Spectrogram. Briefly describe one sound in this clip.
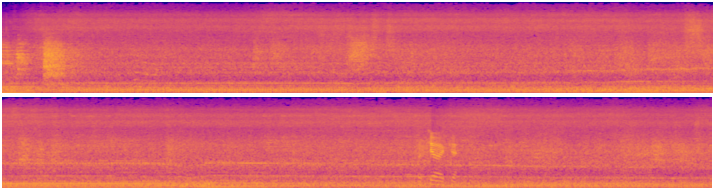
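A heavy machine engine rumbles steadily.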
